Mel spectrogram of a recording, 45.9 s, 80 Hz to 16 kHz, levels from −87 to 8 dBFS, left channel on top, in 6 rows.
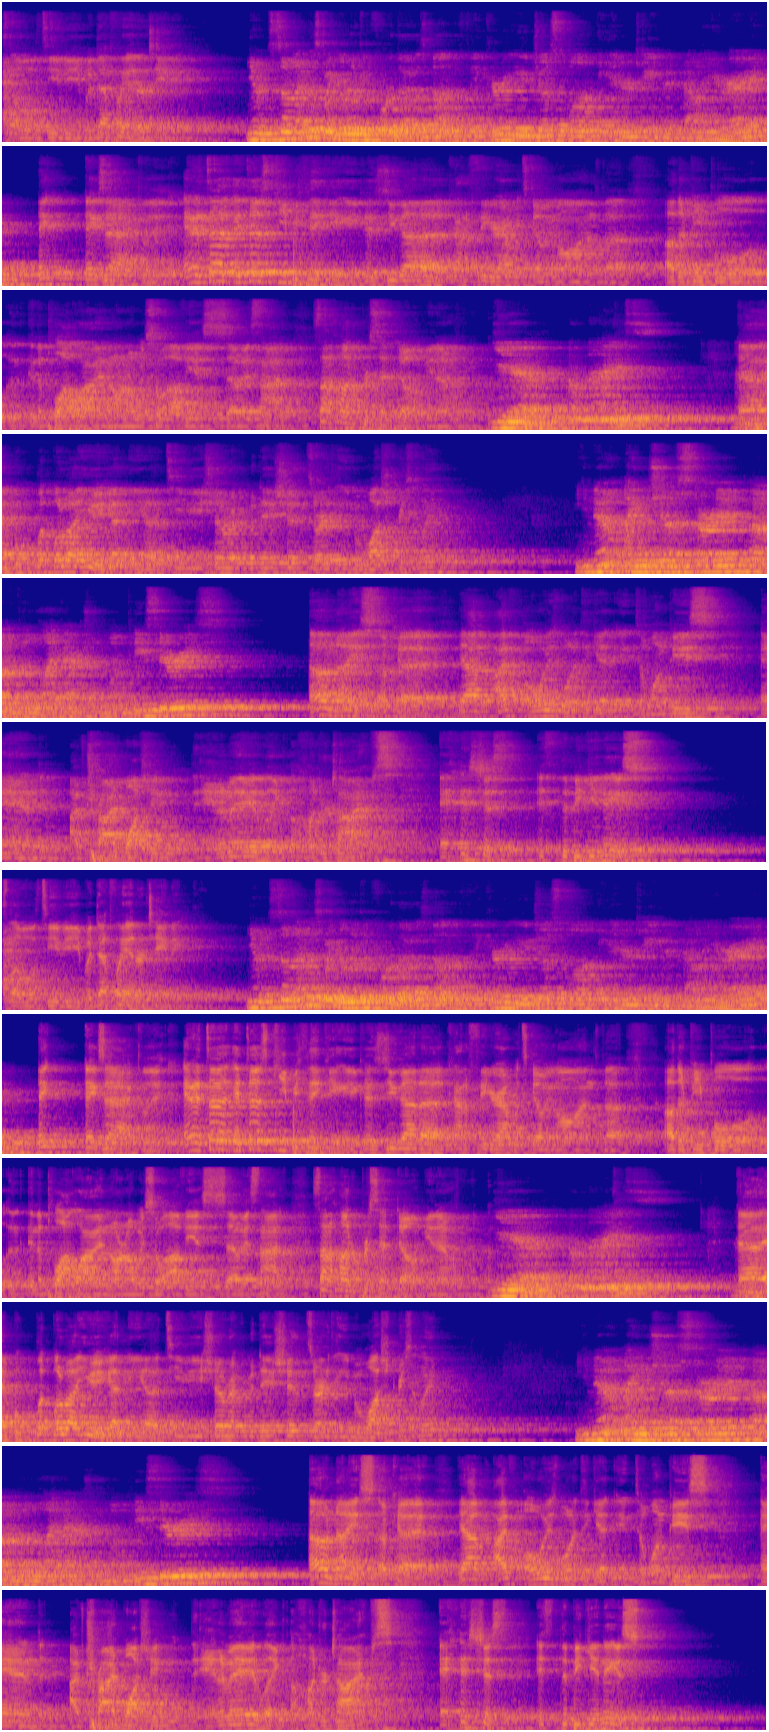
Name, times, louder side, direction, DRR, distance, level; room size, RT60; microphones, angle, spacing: voice 1, 0.0-1.9 8.0-8.1 8.5-19.9 22.6-27.3 33.7-37.9 38.2-44.6, right 2 dB, 45° right, 1 dB, 1.7 m, -22 dB
voice 2, 2.4-7.6 20.2-21.8 22.6-22.8 28.7-32.8, equal, 25° left, -7 dB, 3.3 m, -18 dB
22.5 x 10.5 x 3.4 m, 2.9 s
head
